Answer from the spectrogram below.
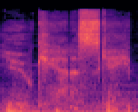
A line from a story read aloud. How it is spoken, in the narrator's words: the voice hissed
